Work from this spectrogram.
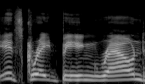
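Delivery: very high, loud, slow voice. Doing an impression of the bagel after being asked: Everything Everywhere All at Once bagel impression. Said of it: "Do an impression of the bagel".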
